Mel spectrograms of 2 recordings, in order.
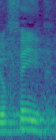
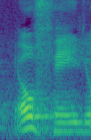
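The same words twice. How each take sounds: First: Ofende repeated much softer, trailing off; soft echo of the word. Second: Ofende said plainly, as the regional word for a snakebite; explaining a local word. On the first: Priest repeats the word ofende for listeners, soft trailing echo. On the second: Priest explains the Mato Grosso word ofende to outsiders, plain and clear. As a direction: state the word ofende clearly as a teaching example. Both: Shown as a demonstration. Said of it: "Quando a cobra morde".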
